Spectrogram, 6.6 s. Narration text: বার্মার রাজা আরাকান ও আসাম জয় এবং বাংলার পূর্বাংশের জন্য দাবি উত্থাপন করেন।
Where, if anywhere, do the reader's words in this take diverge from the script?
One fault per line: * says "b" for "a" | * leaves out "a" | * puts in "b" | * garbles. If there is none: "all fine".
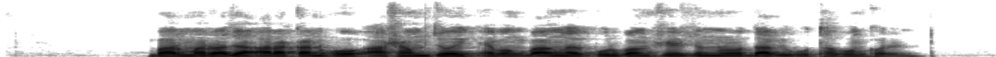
all fine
